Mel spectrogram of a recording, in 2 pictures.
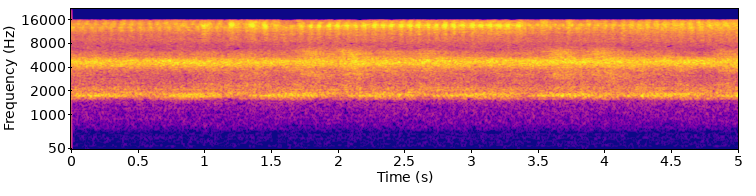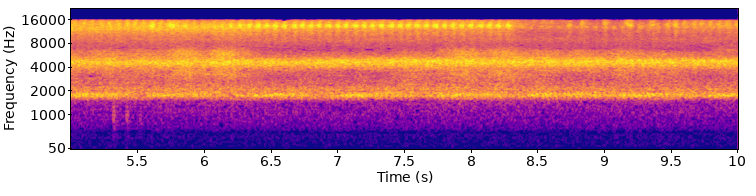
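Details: Crickets chirping together in a forest, forming a continuous high-pitched shimmering drone in layered bands. The top layer pulses quickly, and one brief faint click breaks in midway. Nothing else is audible.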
